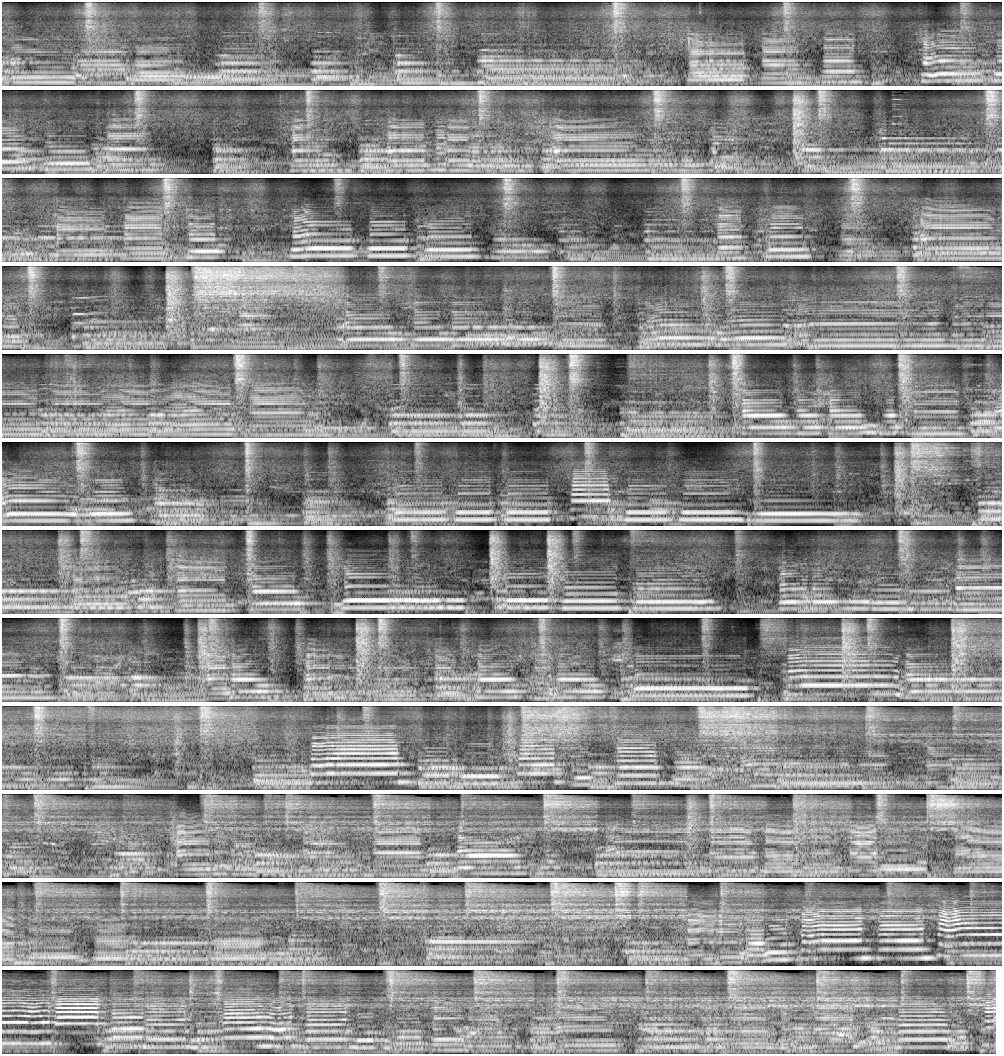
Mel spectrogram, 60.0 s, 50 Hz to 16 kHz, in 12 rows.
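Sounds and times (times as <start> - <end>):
jazz combo playing: 0.0 - 59.9
saxophone lead: 0.0 - 59.9.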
